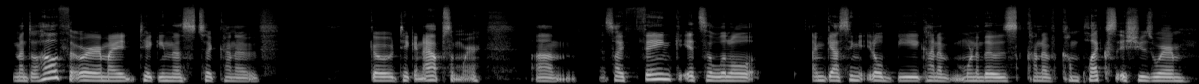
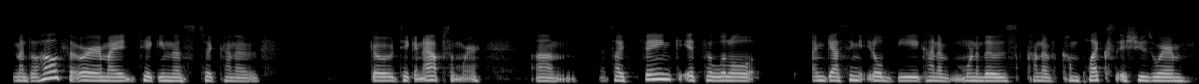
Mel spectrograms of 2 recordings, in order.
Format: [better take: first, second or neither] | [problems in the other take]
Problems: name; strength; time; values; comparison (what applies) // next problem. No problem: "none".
first | muffled; very; fading above 2.5 kHz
